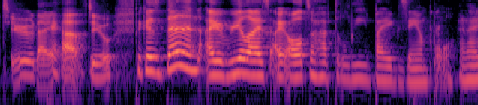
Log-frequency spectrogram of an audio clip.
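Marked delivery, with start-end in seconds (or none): 0.0-1.1 said while laughing; laughing through it. Retold or imitated. Aunt to nephew, laughing while explaining. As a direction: laugh out the words, slowly. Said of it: "I was like".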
